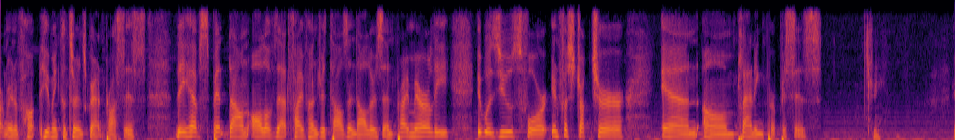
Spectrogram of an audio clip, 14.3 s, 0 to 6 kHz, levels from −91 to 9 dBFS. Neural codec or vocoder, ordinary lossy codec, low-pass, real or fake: none; Opus, 64 kbps; 5.4 kHz; real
